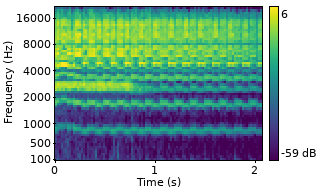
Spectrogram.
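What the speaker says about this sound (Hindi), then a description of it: "हो सकता है इस बार उनके मोबाइल में रिंग बजे" A mobile phone ringtone plays alone, a bright electronic melody with steady tonal pulses, clear and moderately close, fading slightly toward the end.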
